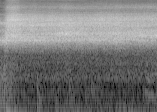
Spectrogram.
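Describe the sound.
A person holds a steady, unbroken hissing "sss" sound for a couple of seconds, even in loudness, with no talking, trying to keep the hiss going as long as possible.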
